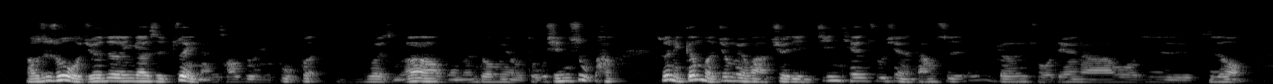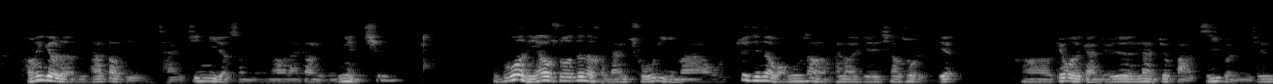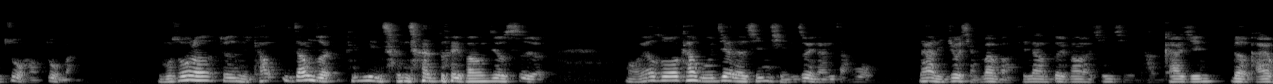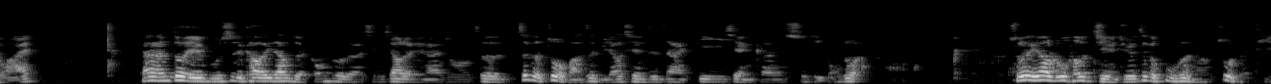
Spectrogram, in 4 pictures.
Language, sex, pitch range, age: Chinese, male, 115-150 Hz, 20-39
